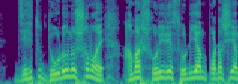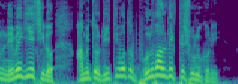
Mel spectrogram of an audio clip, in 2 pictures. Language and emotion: Bengali, fearful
